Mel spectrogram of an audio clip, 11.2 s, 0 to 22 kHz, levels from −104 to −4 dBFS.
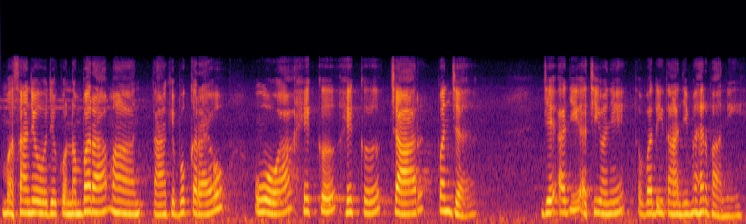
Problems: constant background noise, echo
